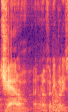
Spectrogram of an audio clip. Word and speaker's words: Chatham: that I do because I don't pronounce it Chatham. I pronounce it Chatham. Like Mr. Hal from Gilligan's Island, you know.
